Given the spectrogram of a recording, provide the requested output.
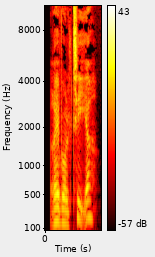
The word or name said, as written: revoltere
